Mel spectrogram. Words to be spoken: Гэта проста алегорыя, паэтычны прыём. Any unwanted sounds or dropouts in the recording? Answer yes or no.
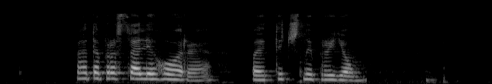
no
